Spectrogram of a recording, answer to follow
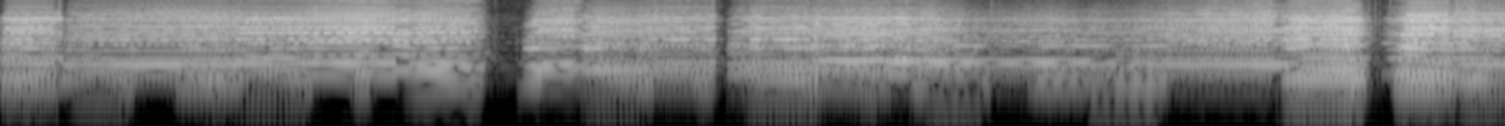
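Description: Piano accordion playing an instrumental passage of a waltz tune, melody and chords over separate low bass notes. There are brief breaks in the sound about three seconds in and near the end.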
